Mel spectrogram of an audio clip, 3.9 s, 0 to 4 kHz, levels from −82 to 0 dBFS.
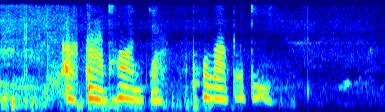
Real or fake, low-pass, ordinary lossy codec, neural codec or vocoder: fake; 3.6 kHz; none; vocoder, 44.1 kHz, 128 mel bands, Pupu-Vocoder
